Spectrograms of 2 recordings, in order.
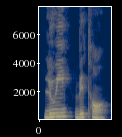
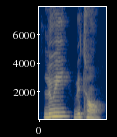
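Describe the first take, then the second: First: The final n sound is dropped. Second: The same.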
